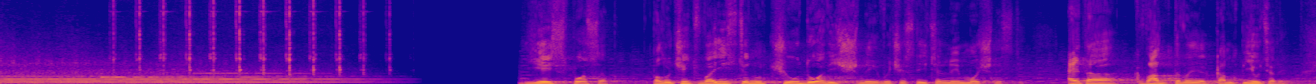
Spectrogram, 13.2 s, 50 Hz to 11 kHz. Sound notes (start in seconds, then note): 1.0 sound of the ticking clock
